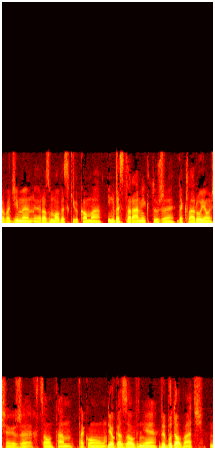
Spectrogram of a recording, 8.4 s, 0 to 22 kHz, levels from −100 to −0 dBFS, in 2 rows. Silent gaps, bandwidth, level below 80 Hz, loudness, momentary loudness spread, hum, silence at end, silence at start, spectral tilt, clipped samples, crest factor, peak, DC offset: none; 7.2 kHz; -48 dBFS; -23 LUFS; 8 LU; none; 0 s; 0 s; -7.5 dB/octave; under 0.1%; 22 dB; 0 dBFS; under 0.1%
